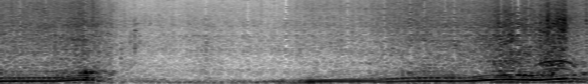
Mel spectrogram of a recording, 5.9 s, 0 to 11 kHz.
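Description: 4x4's engine revving hard under load as it tries to climb a steep rock ledge. The pitch climbs for about a second, falls back, then rises again for a longer pull from about three seconds in.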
